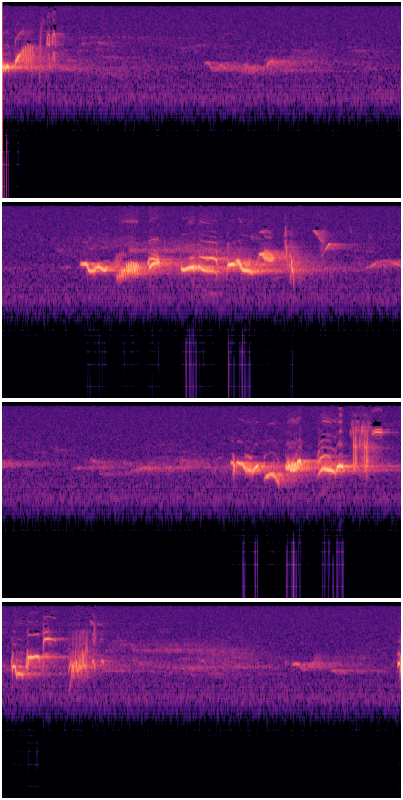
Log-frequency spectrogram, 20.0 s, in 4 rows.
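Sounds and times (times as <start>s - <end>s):
common blackbird singing: 0.0s - 1.4s, 5.7s - 10.3s, 10.9s - 19.9s.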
